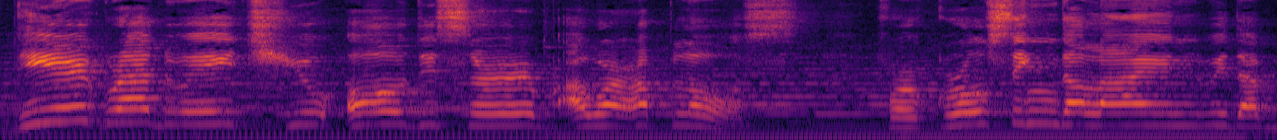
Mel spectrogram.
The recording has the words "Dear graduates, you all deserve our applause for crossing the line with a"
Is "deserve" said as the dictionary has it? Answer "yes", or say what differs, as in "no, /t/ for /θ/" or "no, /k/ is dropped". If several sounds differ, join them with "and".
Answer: no, /s/ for /z/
